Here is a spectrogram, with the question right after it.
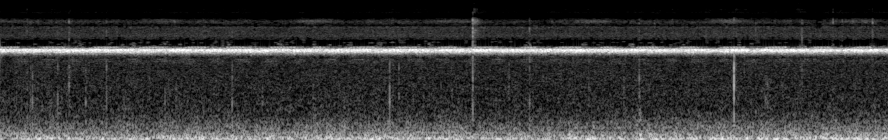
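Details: For sleep and relaxation, bell crickets keep up a seamless shrill ringing tone, while a gently crackling bonfire adds sporadic sharp snaps.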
